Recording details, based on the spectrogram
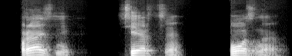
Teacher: The letter D is silent in complex consonant clusters.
